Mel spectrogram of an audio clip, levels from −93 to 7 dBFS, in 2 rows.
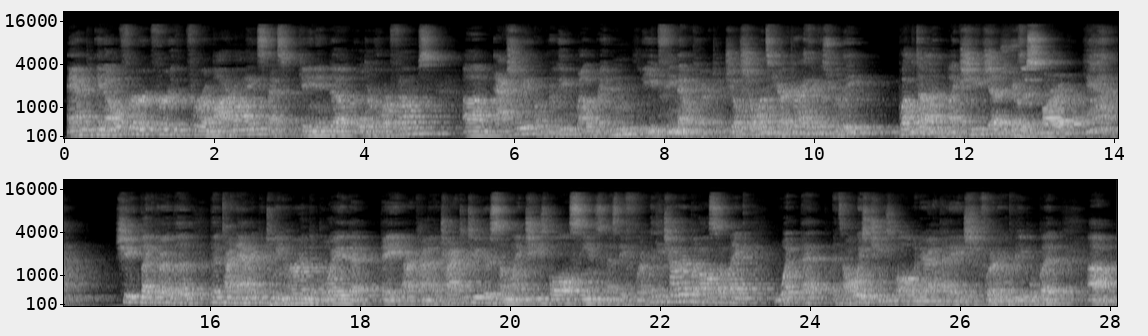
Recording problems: room echo; strong; dies away in 1.2 s
off-mic speech; far

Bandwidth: 14.5 kHz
